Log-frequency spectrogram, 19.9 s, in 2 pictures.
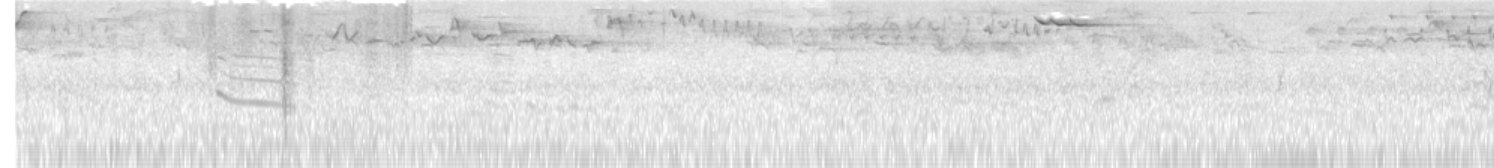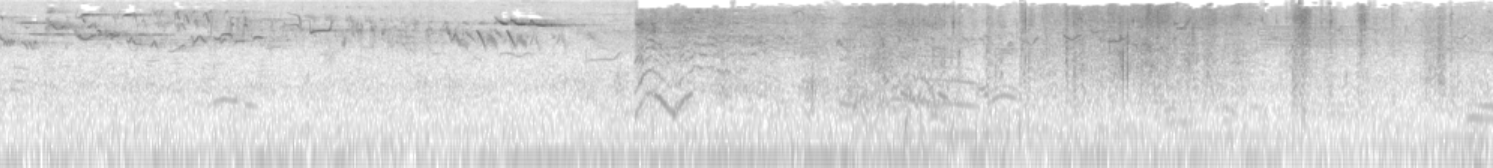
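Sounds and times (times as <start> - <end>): birds chirping and calling: 0.1 - 19.9.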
